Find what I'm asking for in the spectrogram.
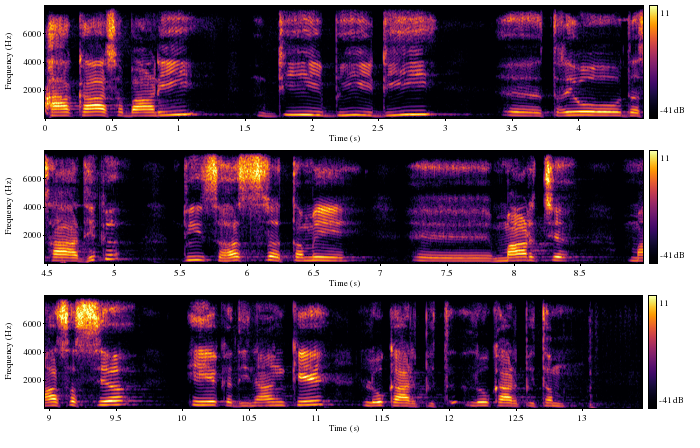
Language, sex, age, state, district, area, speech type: Sanskrit, male, 45-60, Uttar Pradesh, Mirzapur, urban, read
